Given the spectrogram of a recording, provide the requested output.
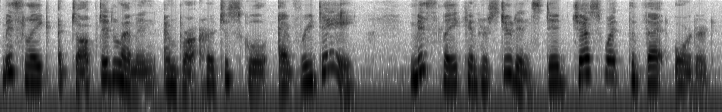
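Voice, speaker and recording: A woman reads a picture book aloud for children. Her voice is mellow and a little breathy-rough, sitting at a middle pitch. She tells the story in a measured, expressive way, stretching out words for effect. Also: poor audio. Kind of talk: scripted read-aloud narration of a picture book.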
